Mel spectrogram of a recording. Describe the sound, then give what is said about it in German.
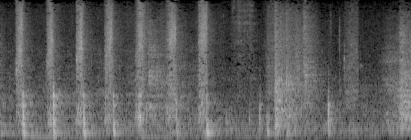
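A knife chops half a dozen peeled, porcelain-white asparagus spears into centimetre pieces on a cutting board: many crisp, faint thuds in a steady, even rhythm that quickens slightly toward the end. “Ein halbes Dutzend porzellanweiße, fein säuberlich geschälte Spargelstangen. Dann schneidet man es einfach klein in so Zentimeter große Stücke.”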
